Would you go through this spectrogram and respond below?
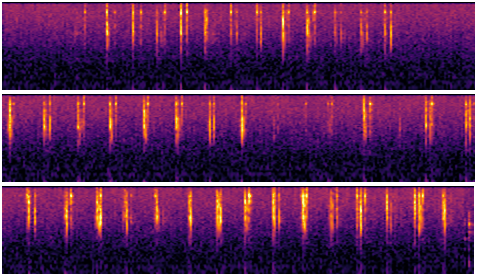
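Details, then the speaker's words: Stock Wooting Flaretech switch before lubing and filming: rapid sharp keystroke clicks, each with a thin metallic ring from unlubricated spring ping, plus top housing wobble and rattle. "The reason why I say you should probably at least switch film and lube the spring of Flaretech switches is because it gets rid of the spring ping and it also gets rid of the top housing wobble. And the wobble is already pretty bad, but the spring ping is on another level."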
